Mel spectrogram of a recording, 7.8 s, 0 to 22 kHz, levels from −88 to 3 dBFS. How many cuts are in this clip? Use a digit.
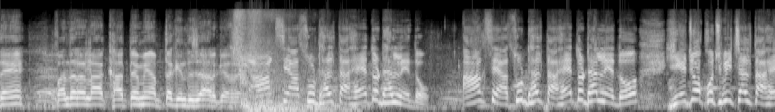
1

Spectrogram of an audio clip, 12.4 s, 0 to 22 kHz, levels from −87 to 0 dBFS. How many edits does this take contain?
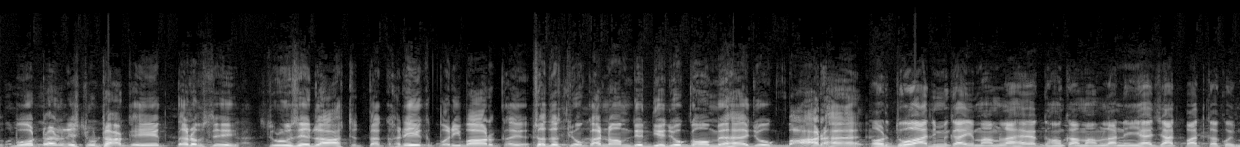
2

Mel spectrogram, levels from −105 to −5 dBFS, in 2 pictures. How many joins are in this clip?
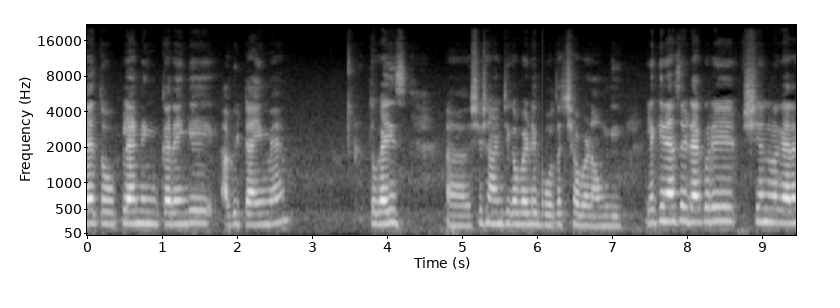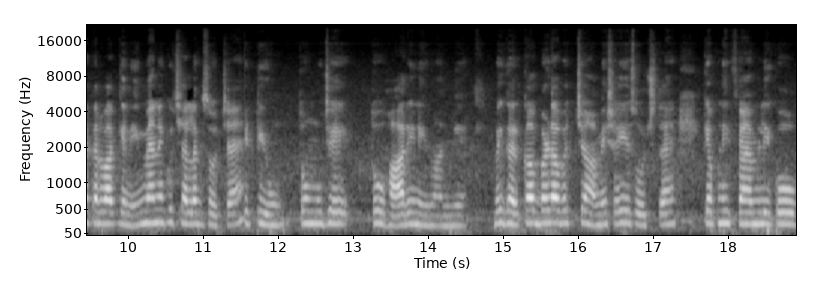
2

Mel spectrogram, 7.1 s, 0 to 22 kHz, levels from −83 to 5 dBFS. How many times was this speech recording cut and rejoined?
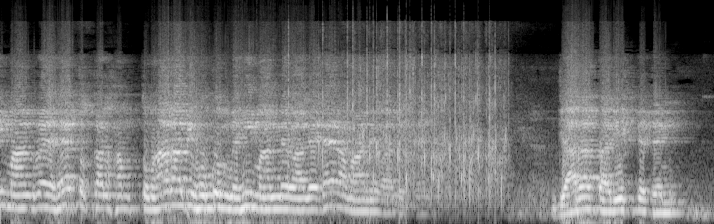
1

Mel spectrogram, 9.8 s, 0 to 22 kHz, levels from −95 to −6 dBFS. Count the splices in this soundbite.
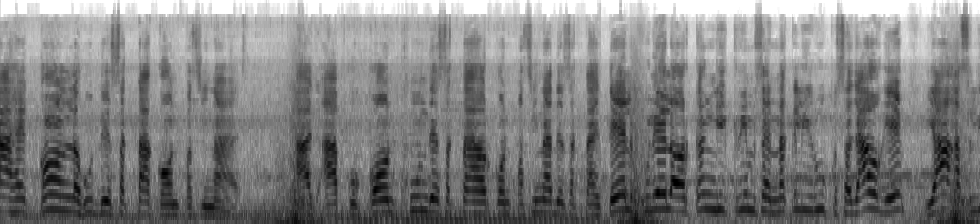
1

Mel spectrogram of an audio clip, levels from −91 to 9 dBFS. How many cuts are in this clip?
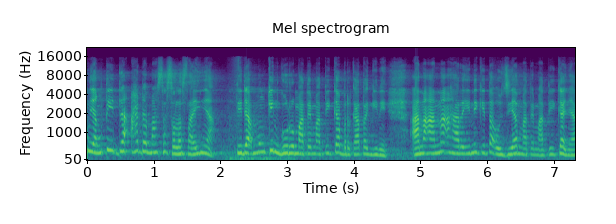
1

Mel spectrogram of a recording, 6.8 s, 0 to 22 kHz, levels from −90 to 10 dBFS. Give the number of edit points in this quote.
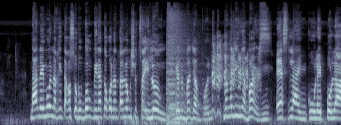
1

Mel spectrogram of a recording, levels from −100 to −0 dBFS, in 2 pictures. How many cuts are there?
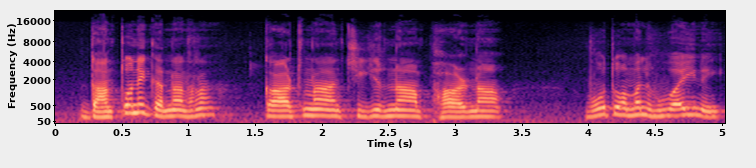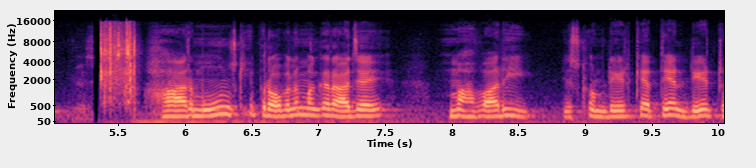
1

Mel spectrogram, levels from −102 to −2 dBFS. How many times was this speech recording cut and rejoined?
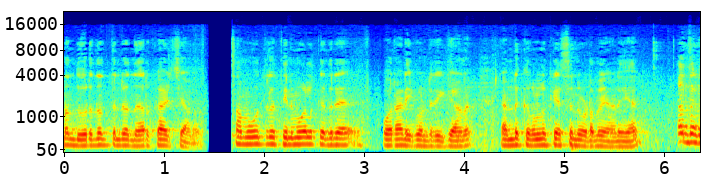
1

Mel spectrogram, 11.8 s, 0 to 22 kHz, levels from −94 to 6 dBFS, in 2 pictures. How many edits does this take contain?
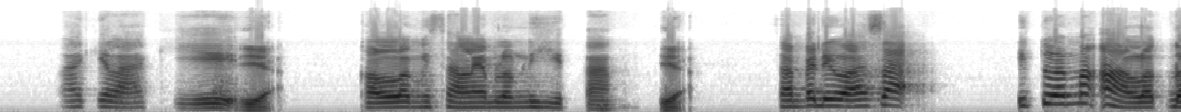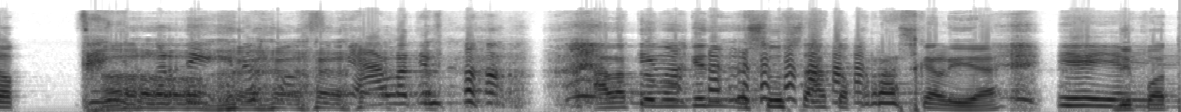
0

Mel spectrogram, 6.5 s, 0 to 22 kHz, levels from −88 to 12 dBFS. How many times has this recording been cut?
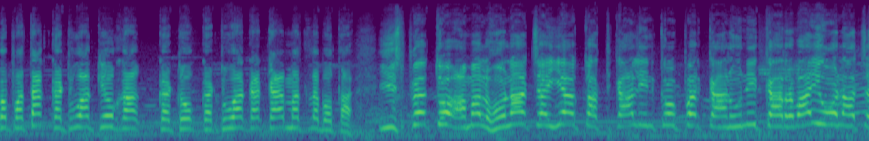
1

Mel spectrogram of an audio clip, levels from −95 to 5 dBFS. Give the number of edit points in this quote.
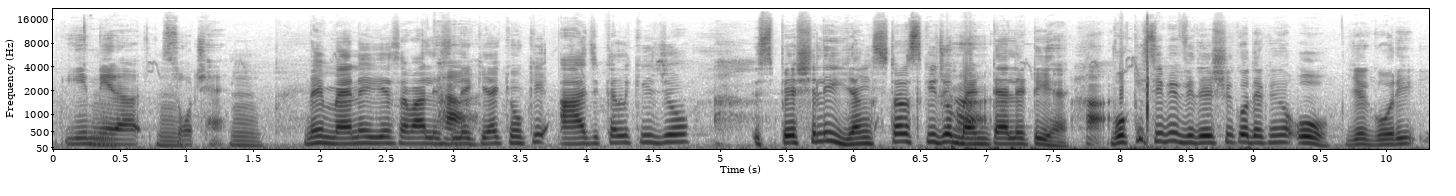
0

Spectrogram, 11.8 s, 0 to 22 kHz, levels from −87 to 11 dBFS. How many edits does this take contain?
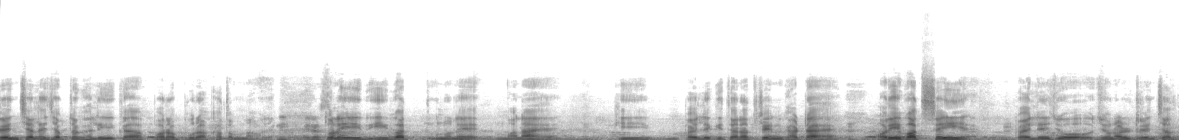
0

